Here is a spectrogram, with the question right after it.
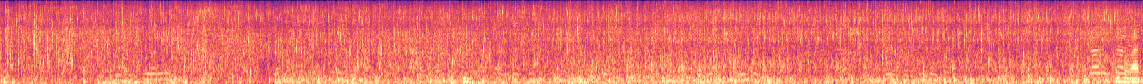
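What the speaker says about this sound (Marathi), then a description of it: "पाणी वाजतंय पण खाली जाते सगळं." Irrigation water gushes from a pipe into sugarcane furrows on a farm, a steady, continuous rushing flow that runs close by for the whole stretch.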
